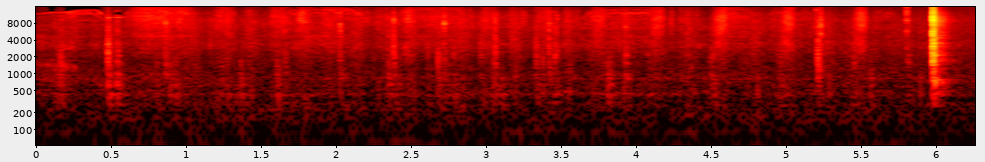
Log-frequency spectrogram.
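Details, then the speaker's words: Torque screwdriver with flat-head bit set to 1.75 for a Pod Point EV charger; light ticking while driving the screw, then a sharp click as the clutch slips at set torque. "if you've never used a torque screwdriver before what happens is you'll hear it clunk"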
